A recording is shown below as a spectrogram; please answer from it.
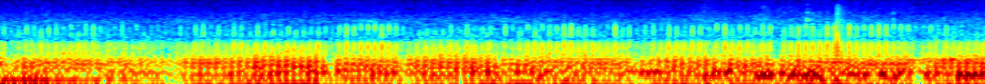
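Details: Calm kitty giving a constant deep purr, a low vibrating rumble with gentle rhythmic pulsing, close and soft throughout, nothing else clearly heard.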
